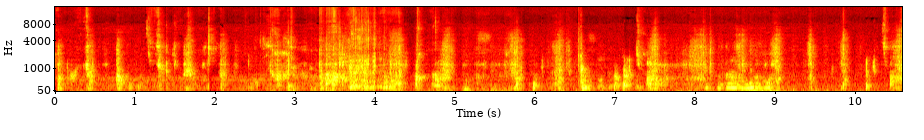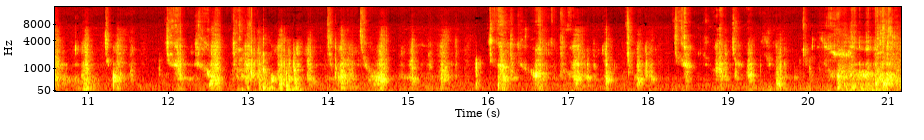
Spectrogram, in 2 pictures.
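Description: A young woman bites and crunches on hard candy close to a microphone.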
